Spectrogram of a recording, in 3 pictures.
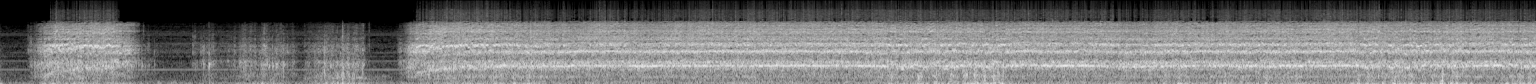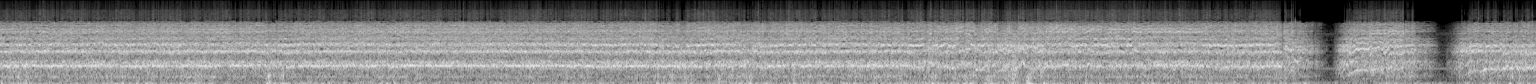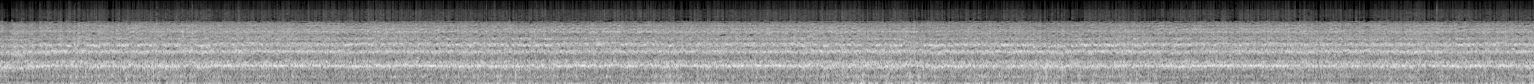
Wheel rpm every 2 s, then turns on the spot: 70, 20, 180, 230, 230, 230, 230, 230, 230, 230, 230, 230, 220, 220, 100, 180, 230, 230, 230, 230, 230, 230, 230.
0-2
